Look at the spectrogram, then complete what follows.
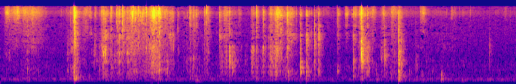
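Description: A small cardboard box being opened and a speaker wrapped in plastic taken out: irregular rustling and crinkling of cardboard and plastic, with sharp clicks and taps, the sharpest about a second and a half in and near eight seconds.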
